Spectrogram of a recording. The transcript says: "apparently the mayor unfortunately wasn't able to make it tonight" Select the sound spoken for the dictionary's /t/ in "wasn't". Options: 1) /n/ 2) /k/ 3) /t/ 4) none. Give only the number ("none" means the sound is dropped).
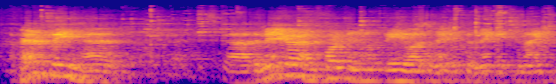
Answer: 4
